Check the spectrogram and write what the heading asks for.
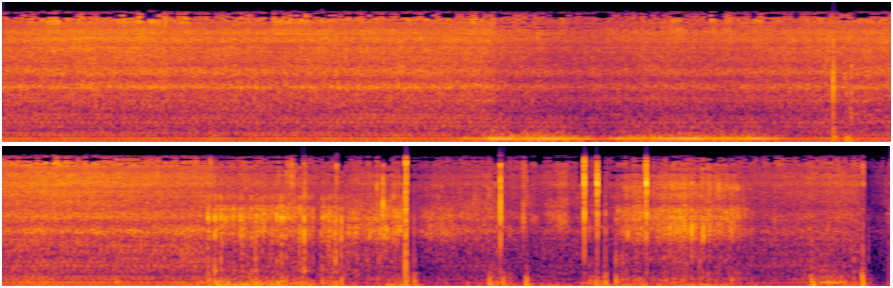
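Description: Motorboat engine droning steadily under the rush of the wake's whitewater and wind on the microphone. From about five and a half seconds in the sound turns choppy, with splashes and crackles of spray hitting the camera as it skims the wave.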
